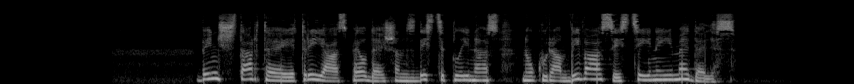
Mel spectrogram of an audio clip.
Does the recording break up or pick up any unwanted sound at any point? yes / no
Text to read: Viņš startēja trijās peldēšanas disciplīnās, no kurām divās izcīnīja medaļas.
no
